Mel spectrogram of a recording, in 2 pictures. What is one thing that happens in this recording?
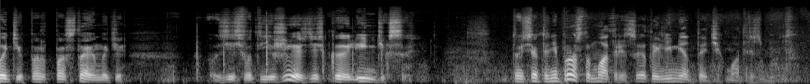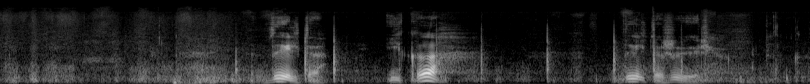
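An elderly man lectures calmly in a large echoing hall.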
